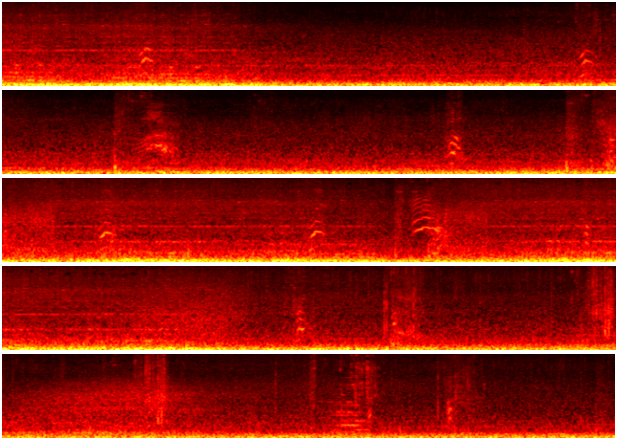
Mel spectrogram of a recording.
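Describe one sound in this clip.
A low rumble echoes steadily through a cave.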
